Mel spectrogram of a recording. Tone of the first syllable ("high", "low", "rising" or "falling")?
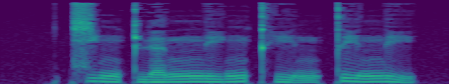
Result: falling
